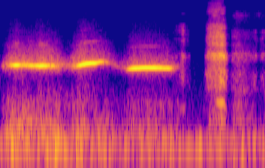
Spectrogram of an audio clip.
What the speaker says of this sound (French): Je sais pas comment siffler, je pourrais même pas faire son personnage.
